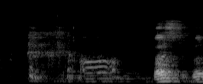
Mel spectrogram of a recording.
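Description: An elderly man laughs.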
